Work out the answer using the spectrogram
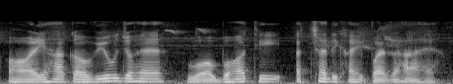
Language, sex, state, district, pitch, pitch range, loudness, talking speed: Hindi, male, Bihar, Patna, 115 Hz, 105-130 Hz, -16 LUFS, 185 wpm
